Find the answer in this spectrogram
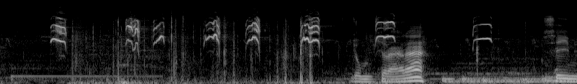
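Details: A collared falconet during hunting training gives thin, shrill, high squeaky notes about twice a second, with a person's voice talking over the later calls.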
